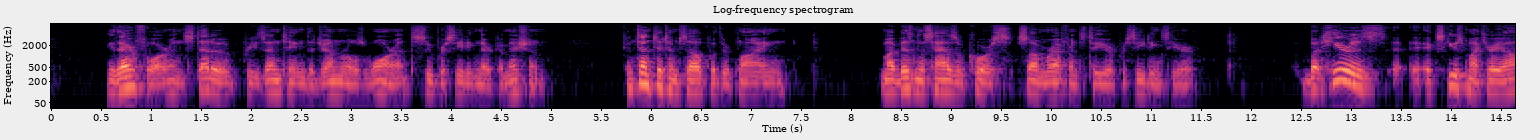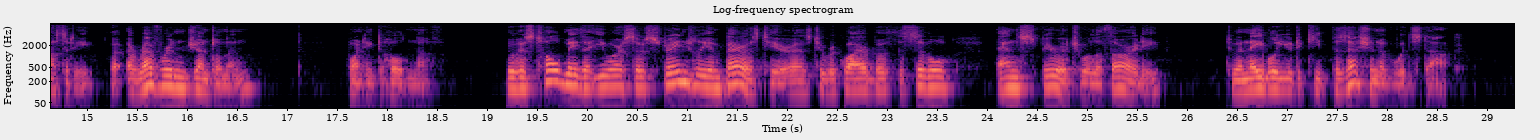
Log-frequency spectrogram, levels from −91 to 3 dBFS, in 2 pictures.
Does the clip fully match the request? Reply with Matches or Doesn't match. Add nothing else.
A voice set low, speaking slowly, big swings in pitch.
Matches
